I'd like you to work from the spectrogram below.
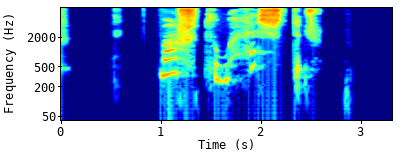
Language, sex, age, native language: Icelandic, female, 8, Icelandic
